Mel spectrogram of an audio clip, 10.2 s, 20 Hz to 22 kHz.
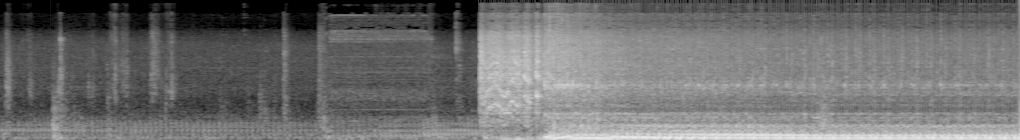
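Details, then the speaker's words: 1996 Dodge Ram 1500 5.9 Magnum V8 after fitting a Jones Full Boar 2-chamber muffler: cranks, fires and settles into an even, deep burbling idle with no misses, sounding more opened up; normal exhaust note. "Definitely sounds a lot better. A lot more opened up."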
